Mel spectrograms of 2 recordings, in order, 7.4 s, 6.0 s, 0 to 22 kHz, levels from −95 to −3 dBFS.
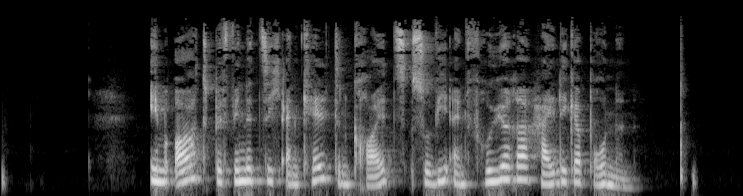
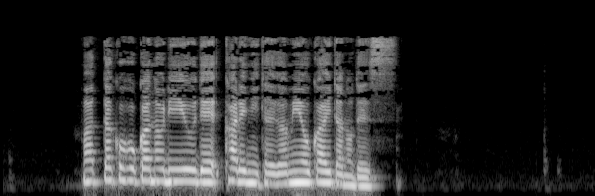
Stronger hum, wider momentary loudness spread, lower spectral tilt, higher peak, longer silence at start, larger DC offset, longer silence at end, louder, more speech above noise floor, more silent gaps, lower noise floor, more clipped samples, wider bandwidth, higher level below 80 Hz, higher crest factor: neither; about the same, 11 LU vs 9 LU; second, -4 dB/octave vs -5.5 dB/octave; about the same, -4 dBFS vs -6 dBFS; first, 1.5 s vs 0.85 s; neither; second, 0.6 s vs 2 s; about the same, -23 LUFS vs -21 LUFS; about the same, 63 dB vs 61 dB; neither; first, -86 dBFS vs -81 dBFS; neither; first, 15.5 kHz vs 11.5 kHz; about the same, -60 dBFS vs -64 dBFS; about the same, 20 dB vs 18 dB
